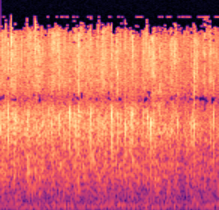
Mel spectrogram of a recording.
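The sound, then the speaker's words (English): A church audience claps hands in sustained, dense applause, a steady wash of many overlapping claps at moderate loudness with no voices standing out. “So church, why don't we clap our hands?”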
